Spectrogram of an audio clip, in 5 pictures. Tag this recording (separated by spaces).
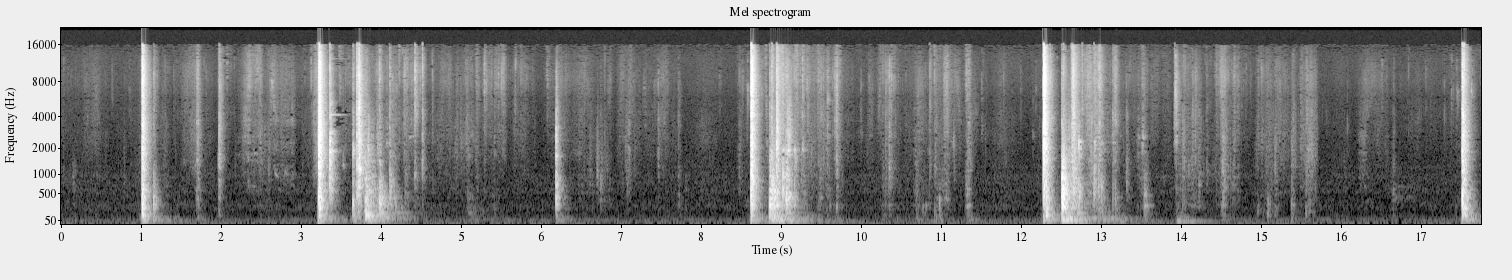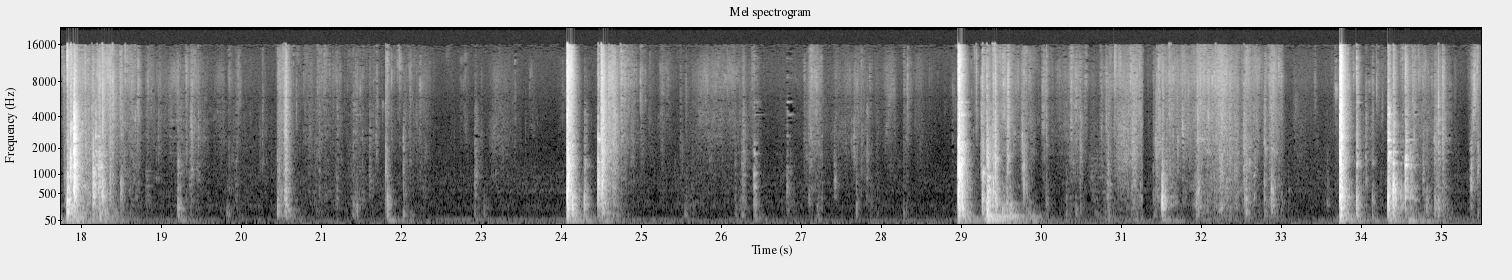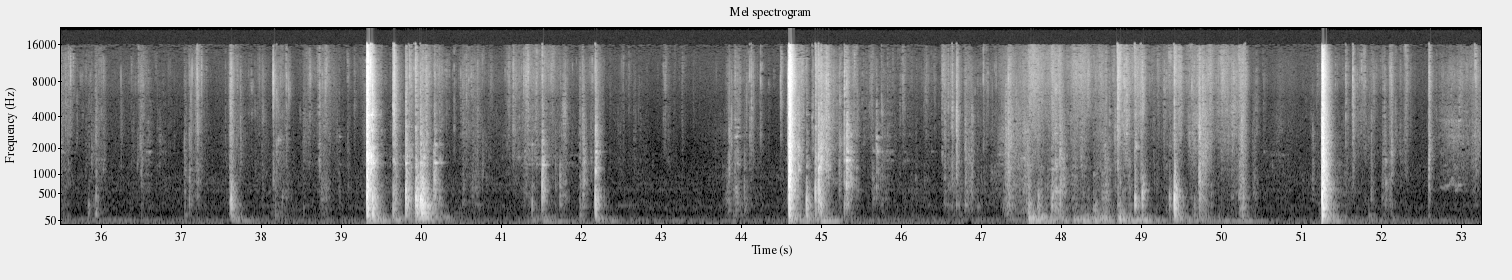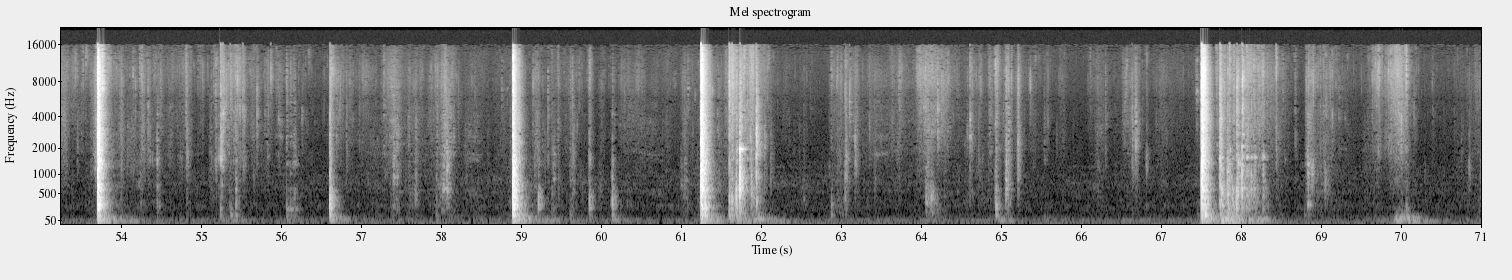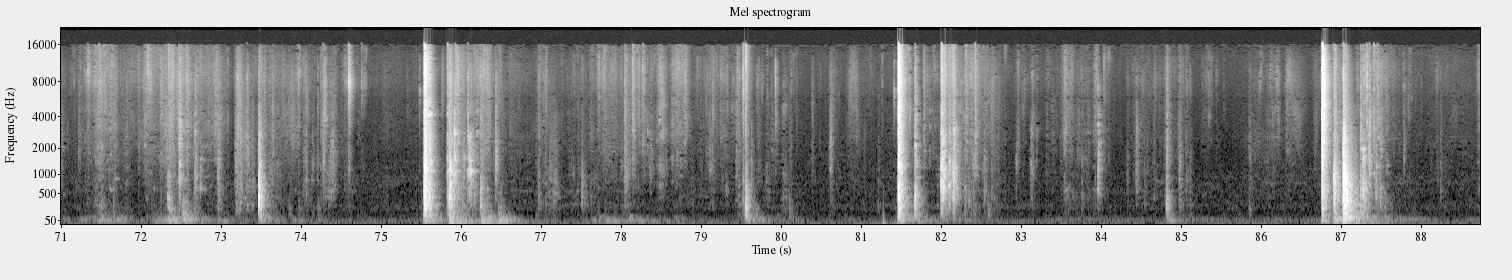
wood firewood chop axe logs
